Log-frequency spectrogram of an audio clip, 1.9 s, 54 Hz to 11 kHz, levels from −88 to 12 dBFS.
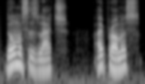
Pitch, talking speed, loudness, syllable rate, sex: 150 Hz, 155 wpm, -17 LUFS, 5.2 syllables/s, male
